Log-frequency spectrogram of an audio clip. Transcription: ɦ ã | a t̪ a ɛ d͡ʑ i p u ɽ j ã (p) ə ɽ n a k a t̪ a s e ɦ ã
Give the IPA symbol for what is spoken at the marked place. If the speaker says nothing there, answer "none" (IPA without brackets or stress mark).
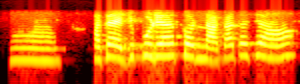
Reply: k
